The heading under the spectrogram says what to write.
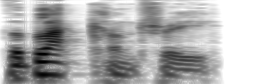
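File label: "black country", British English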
